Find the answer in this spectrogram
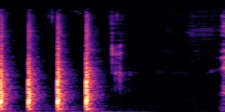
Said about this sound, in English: Well, a couple minutes later, there's a knock.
